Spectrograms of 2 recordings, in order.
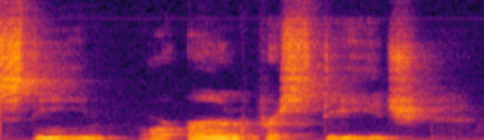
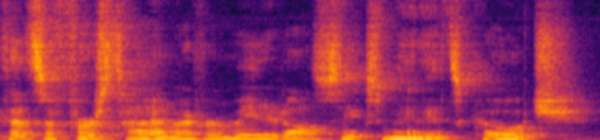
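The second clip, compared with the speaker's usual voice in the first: choked-up reply; 5 semitones higher, 3 dB louder than usual. Retold or imitated. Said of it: "he could barely speak".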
